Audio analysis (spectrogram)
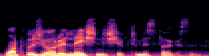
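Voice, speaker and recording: An actor playing a proud, egotistic detective who speaks in a boastful, commanding way, in 1940s radio acting style. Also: male voice, sits high, very animated, fast, a little hiss or hum. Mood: interrogating. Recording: tinny phone-like old radio recording with music.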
